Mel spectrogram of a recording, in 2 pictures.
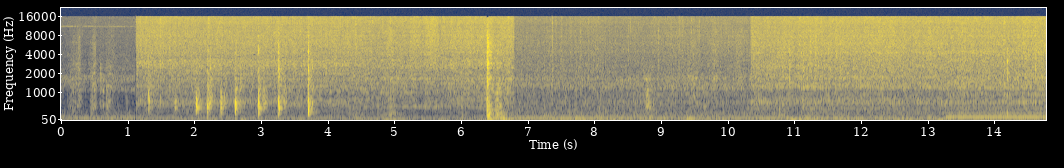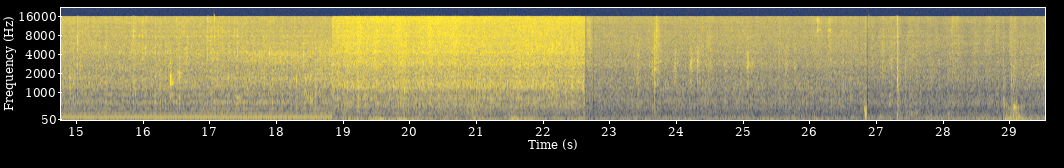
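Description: Chopped onion, green pepper, mushroom and carrot sizzling in a frying pan, with a spatula tapping and scraping as they are stirred. A quick run of sharp taps comes about two seconds in, a low hum joins for several seconds midway, and the sizzle is loudest about two-thirds through before dropping suddenly.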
